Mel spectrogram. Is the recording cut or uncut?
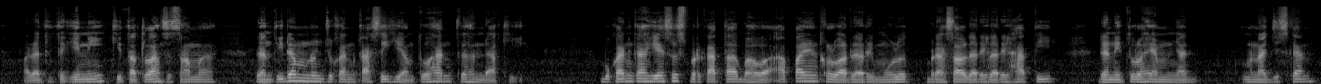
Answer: cut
